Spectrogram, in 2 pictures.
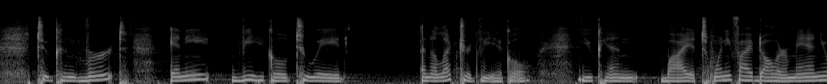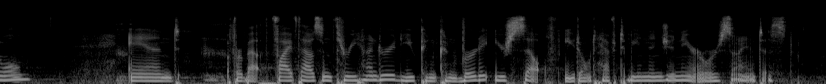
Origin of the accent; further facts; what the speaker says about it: Forest Grove, Oregon, United States; I'm from Forest Grove.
